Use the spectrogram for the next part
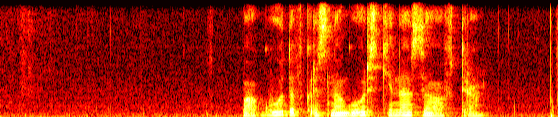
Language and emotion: Russian, neutral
